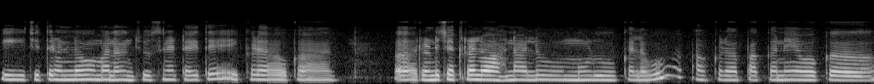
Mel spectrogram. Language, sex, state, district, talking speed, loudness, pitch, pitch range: Telugu, female, Andhra Pradesh, Guntur, 110 wpm, -17 LUFS, 210 Hz, 200-220 Hz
